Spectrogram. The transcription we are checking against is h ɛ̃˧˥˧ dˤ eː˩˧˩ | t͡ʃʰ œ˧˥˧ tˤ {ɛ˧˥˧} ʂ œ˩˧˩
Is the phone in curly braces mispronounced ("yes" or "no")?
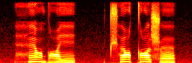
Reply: no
